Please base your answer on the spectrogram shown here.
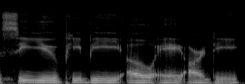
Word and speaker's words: cupboard: Usually in a cupboard. exactly. Like a cabinet in the kitchen. And remember the spelling, C U P B O A R D, but that P is silent.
